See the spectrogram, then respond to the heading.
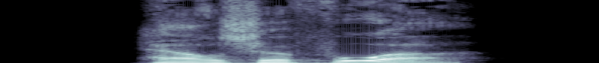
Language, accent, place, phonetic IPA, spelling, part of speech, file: German, Germany, Berlin, [ˌhɛʁʃə ˈfoːɐ̯], herrsche vor, verb, De-herrsche vor.ogg
- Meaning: inflection of vorherrschen: 1. first-person singular present 2. first/third-person singular subjunctive I 3. singular imperative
